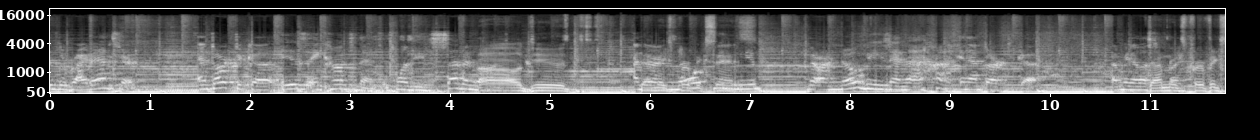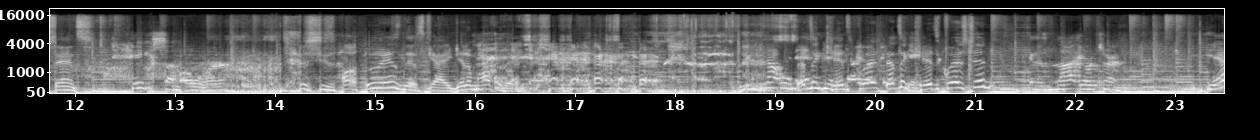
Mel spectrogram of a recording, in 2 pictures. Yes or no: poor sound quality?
yes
